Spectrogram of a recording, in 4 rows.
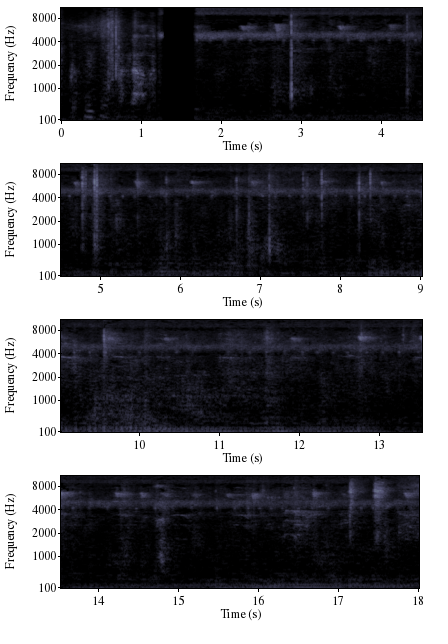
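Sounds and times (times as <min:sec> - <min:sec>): bird chirps: 0:01.7 - 0:18.0
insect drone: 0:01.7 - 0:18.0
clicks of leaves and twigs: 0:04.3 - 0:08.6
low rumble: 0:08.4 - 0:14.2.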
